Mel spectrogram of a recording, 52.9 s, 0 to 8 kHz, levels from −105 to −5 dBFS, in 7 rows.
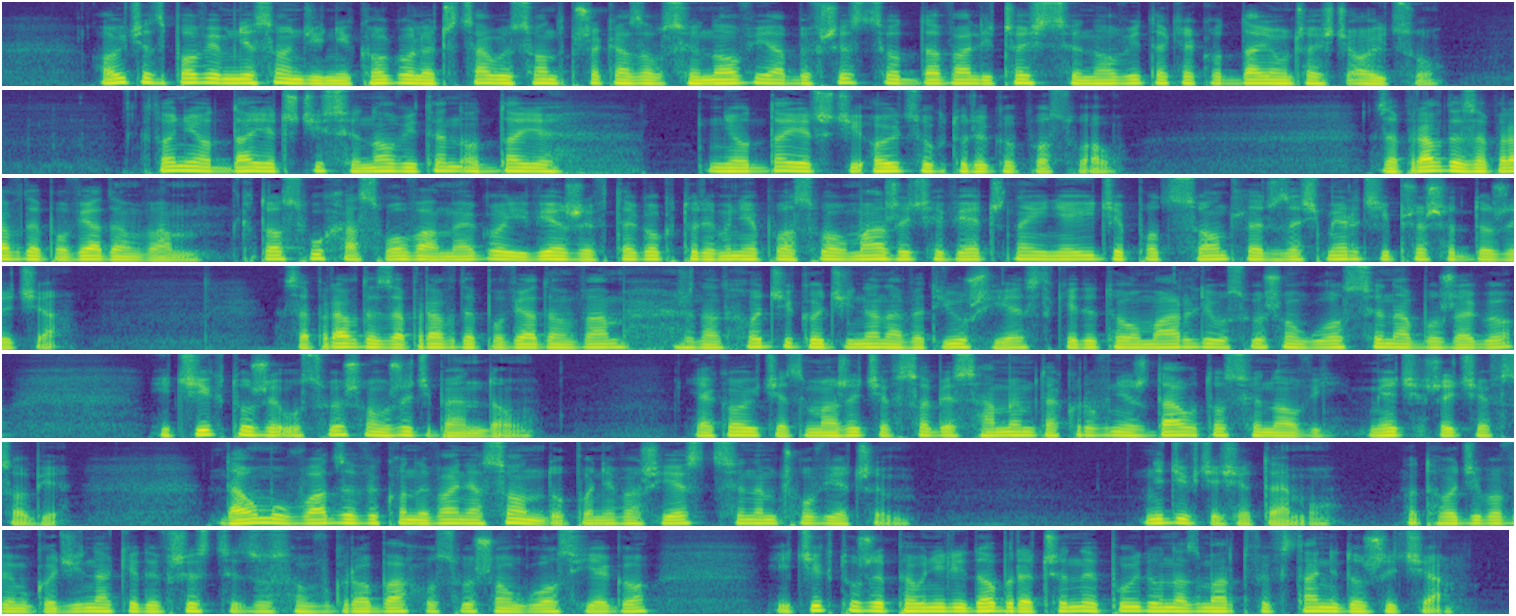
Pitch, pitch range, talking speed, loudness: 120 Hz, 110-125 Hz, 155 wpm, -18 LUFS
